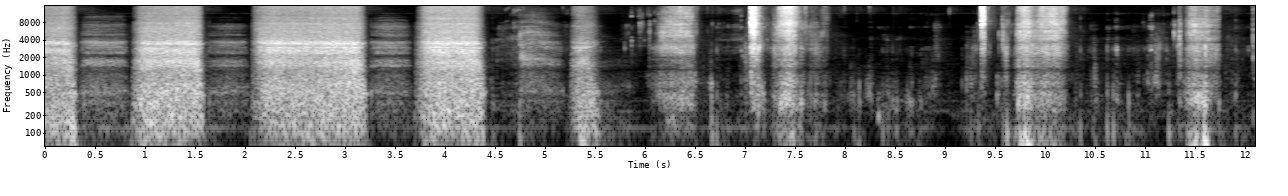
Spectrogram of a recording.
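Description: Someone eats chewy, springy Nongshim Shin Ramyun noodles, first with several long, loud slurps close to the microphone, then with a run of softer, irregular chewing and smacking sounds.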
